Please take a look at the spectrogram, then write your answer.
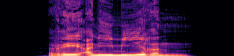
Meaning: to reanimate, to resuscitate
- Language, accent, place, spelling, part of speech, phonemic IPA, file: German, Germany, Berlin, reanimieren, verb, /ʁeʔaniˈmiːʁən/, De-reanimieren.ogg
